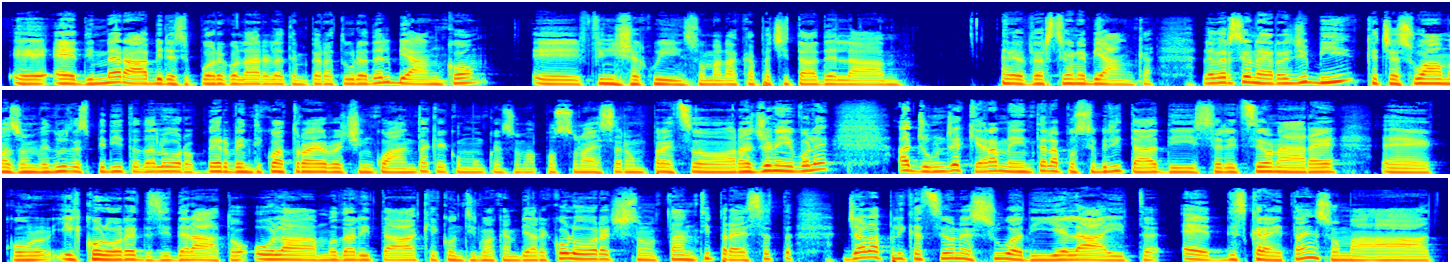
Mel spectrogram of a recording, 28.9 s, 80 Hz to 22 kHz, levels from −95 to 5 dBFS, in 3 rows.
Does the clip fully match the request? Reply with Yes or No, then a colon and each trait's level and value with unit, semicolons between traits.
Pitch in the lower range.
No: medium, 165 Hz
